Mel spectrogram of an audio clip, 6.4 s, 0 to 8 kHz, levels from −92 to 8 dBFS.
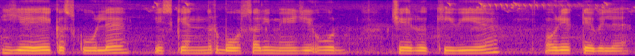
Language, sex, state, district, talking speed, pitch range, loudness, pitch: Hindi, male, Uttar Pradesh, Saharanpur, 170 wpm, 155-175 Hz, -16 LUFS, 160 Hz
